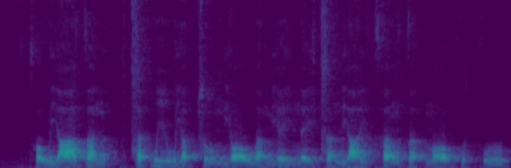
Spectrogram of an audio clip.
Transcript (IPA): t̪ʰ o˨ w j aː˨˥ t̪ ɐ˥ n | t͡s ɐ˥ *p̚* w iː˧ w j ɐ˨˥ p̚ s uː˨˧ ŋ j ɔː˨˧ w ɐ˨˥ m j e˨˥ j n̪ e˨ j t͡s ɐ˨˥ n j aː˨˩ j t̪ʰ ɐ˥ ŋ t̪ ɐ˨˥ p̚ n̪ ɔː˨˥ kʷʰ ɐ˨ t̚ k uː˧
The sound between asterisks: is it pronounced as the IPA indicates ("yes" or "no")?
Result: no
